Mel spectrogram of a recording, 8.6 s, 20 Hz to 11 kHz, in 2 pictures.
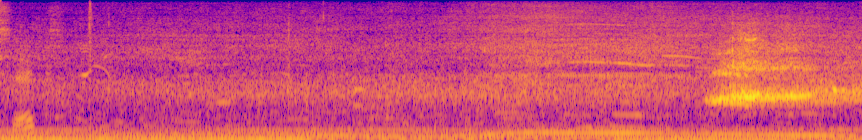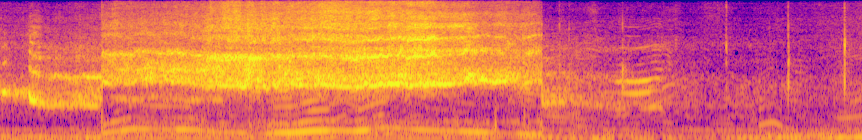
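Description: Toyota AE86 Corolla drifting: its engine revs rise and fall, and from about three and a half seconds in a tyre squeal sets in, growing to the loudest sound before cutting off about a second before the end.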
